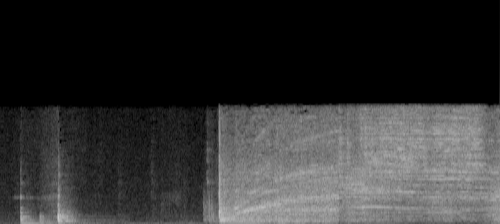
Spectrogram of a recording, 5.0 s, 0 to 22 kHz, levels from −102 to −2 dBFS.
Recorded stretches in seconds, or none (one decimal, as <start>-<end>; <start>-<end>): 0.0-5.0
